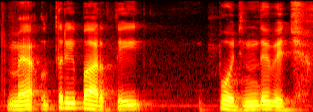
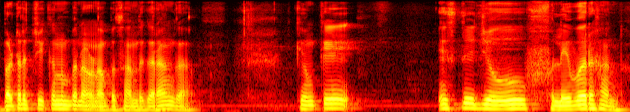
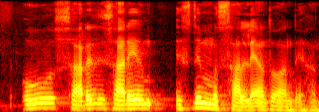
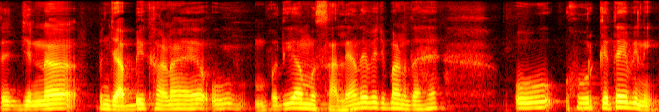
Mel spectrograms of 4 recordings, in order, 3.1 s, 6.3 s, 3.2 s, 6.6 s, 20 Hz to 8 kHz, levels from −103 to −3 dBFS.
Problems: none marked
